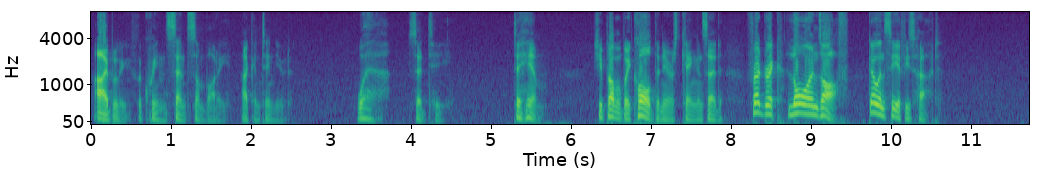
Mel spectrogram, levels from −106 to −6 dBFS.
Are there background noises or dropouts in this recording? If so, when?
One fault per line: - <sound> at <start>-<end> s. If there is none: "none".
none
